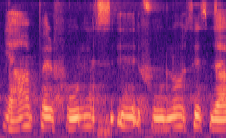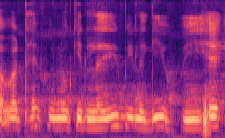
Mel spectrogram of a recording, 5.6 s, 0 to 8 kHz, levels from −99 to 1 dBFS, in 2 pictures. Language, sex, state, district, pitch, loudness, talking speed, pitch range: Hindi, female, Uttar Pradesh, Lucknow, 170 Hz, -20 LUFS, 150 wpm, 160-185 Hz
